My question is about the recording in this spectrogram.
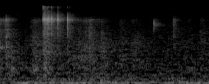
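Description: Plastic zip tie being cinched tight around a wooden dowel axle: a short run of quick, sharp ratchet clicks about half a second in, then a few faint handling ticks.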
